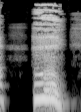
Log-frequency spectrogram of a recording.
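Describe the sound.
A voice imitates a man's heavy, tired breathing as he stands resting, heard as one loud, drawn-out, voiced sighing exhale.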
